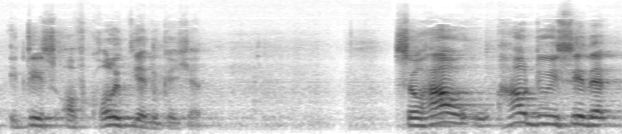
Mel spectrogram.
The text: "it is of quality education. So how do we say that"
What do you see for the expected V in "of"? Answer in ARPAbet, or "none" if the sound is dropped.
F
